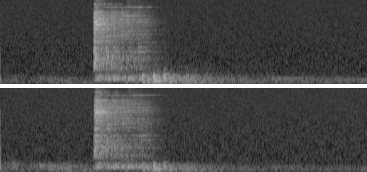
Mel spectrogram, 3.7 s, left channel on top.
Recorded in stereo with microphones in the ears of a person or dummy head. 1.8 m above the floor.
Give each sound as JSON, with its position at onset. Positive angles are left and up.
{"t": 0.9, "sound": "cutlery clinking", "side_deg": 70, "distance_m": 6.0}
